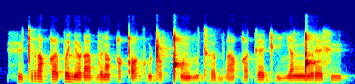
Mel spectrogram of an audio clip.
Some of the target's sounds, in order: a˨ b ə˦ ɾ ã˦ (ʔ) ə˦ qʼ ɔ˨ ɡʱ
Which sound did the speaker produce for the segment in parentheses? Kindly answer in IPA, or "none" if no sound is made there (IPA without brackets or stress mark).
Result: q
